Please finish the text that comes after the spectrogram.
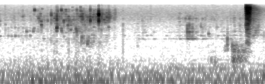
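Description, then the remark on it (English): A quiet, low murmur with a few faint wet clicks, then one short, sharp slurp of someone sipping a drink in front of the microphone near the end. No one speaks. “I don't want to hear you sip every time I edit one of these.”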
